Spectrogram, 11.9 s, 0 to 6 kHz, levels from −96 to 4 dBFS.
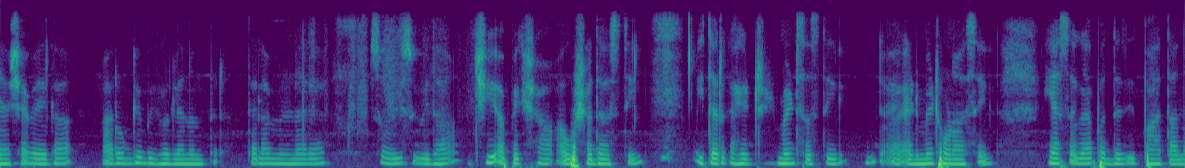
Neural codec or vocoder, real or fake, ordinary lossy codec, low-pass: none; real; none; 5.4 kHz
